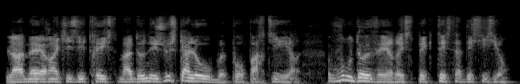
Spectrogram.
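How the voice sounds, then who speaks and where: A man voicing an indignant young prince who protests loudly. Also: medium pitch, moderate pace, slightly rough, dry recording, clean studio sound, natural voice.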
